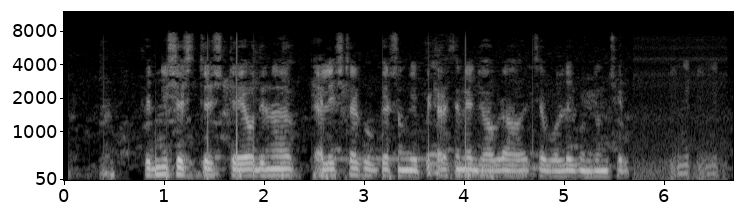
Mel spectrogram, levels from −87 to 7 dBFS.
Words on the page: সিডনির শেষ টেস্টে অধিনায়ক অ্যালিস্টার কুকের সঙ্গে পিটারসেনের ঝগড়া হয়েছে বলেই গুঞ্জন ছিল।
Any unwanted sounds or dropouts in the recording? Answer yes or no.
yes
